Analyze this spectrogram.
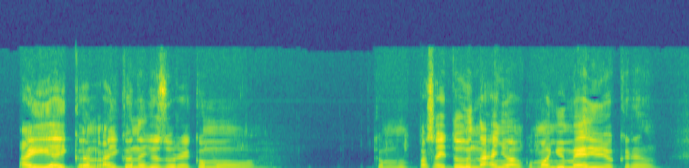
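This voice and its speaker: Against a quiet background, a man talks at a fairly quick pace in a fairly high pitch. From Mexico, Nayarit. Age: 30s. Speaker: trumpet player in a regional Mexican band; podcast guest. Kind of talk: interview. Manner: halting, repeats words. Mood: relaxed storytelling. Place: studio. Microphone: studio mic.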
